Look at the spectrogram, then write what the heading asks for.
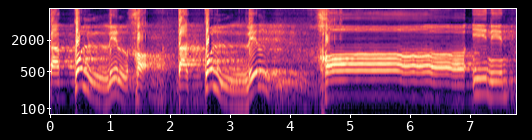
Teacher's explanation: idgham bila gunnah pengertiannya adalah tanpa gunnah, tanpa dengung, tanpa ditahan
